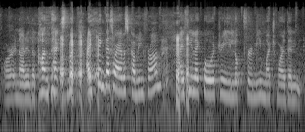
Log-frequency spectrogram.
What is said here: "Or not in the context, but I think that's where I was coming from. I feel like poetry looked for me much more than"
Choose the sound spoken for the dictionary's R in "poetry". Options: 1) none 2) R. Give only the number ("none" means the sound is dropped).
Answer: 2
